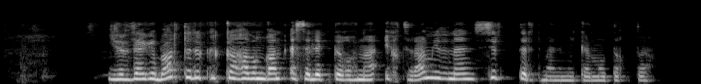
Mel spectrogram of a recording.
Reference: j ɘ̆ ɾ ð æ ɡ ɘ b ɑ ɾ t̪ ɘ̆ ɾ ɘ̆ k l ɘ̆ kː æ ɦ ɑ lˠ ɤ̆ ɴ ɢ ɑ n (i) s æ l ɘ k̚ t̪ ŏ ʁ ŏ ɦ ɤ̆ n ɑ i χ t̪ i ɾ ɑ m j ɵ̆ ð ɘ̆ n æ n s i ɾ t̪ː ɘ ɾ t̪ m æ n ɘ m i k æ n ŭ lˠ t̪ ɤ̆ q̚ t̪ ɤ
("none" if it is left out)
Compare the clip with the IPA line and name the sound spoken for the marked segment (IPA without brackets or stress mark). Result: æ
